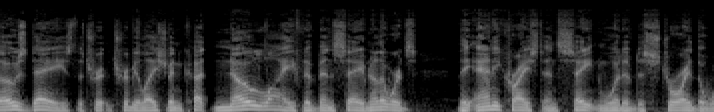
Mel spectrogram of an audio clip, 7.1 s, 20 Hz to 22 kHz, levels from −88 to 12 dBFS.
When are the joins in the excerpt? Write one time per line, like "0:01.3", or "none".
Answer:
0:01.1
0:01.7
0:02.1
0:03.0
